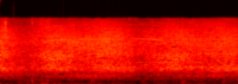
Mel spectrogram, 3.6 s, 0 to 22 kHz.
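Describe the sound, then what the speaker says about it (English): A packed boxing arena crowd of over 14,000 roars and chants for their homegrown world champion, a loud, sustained wash of voices swelling and dipping slightly. "listen to this crowd as they chant for their homegrown world champion"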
